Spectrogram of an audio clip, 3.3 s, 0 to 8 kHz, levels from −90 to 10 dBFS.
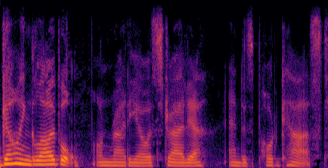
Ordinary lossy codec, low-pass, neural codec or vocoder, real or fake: Opus, 24 kbps; 7.2 kHz; none; real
